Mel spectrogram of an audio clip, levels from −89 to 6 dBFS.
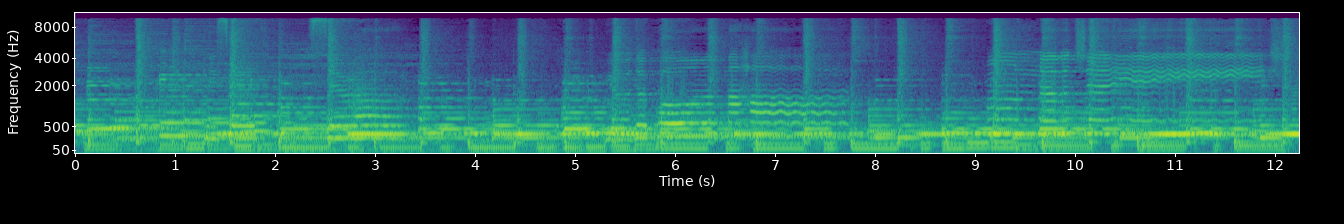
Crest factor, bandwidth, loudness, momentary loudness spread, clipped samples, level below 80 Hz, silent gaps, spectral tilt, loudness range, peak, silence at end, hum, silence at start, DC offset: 12 dB; 10 kHz; -14 LUFS; 6 LU; under 0.1%; -30 dBFS; none; -6.5 dB/octave; 2 LU; -2 dBFS; 0 s; none; 0 s; 0.4%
